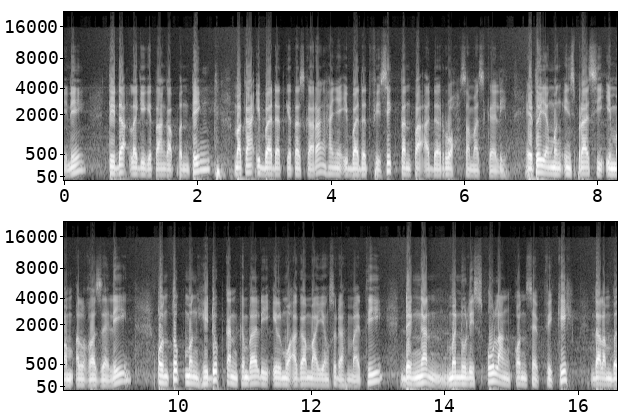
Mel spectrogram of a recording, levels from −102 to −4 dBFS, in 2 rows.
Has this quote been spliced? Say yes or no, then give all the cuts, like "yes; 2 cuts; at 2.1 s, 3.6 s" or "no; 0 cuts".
no; 0 cuts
